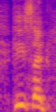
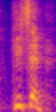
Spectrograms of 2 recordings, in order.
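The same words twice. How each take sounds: The two takes are said the same way.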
